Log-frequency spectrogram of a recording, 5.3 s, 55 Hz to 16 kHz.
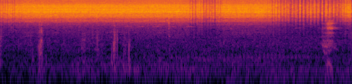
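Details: Prairie rattlesnake from Northern Oklahoma, filmed in 2018 after it struck a phone photographing it, keeps up an unbroken, dry, high-pitched rattle buzz, with scattered clicks and handling knocks and a brief swish near the end.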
